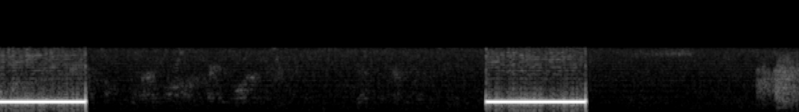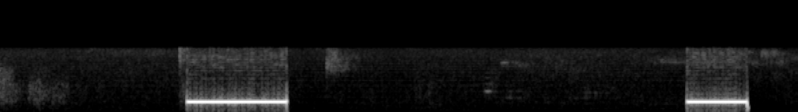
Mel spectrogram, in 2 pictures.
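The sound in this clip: Telephone tone after a dropped call: a steady mid-pitched beep sounds four times, each about a second long, separated by even gaps of silence.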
